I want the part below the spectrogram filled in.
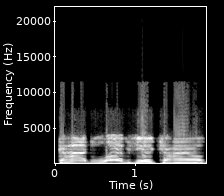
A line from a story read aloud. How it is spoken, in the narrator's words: they shouted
